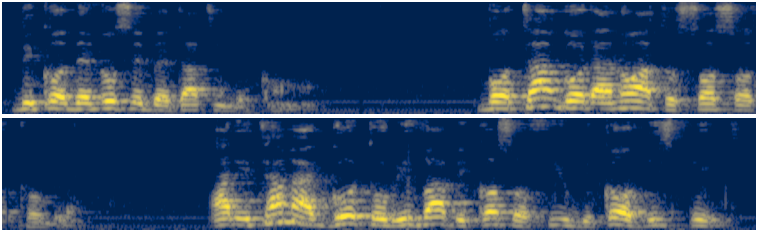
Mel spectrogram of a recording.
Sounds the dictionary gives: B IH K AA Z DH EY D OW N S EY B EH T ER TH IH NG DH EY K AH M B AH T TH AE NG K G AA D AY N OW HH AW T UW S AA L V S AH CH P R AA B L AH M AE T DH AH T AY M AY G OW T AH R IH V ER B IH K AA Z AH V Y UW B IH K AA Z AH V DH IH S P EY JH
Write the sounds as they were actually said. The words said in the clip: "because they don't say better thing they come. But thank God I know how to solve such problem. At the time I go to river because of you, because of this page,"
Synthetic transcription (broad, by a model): B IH K AA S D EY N OW S EY B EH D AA T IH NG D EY K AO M B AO T T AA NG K G AA D AY N OW HH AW T UW S AA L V S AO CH P R AA B L AH M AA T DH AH T AY M AY G OW T AH R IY V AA B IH K AA S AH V Y UW B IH K AA S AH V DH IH S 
